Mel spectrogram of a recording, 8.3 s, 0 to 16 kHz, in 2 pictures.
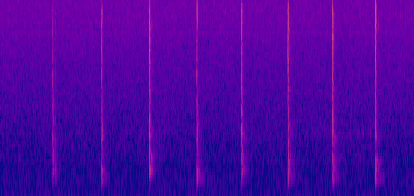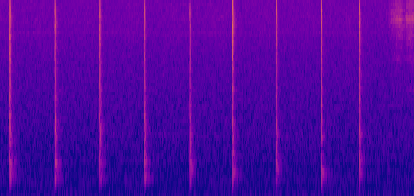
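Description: Fingernails tap and scratch the printed surface of a Tully's aluminum coffee bottle can lying on its side. Seventeen short, crisp ticks come at a steady pace of about two per second, each with a light metallic ping near 520 Hz that dies away almost at once over a quiet background.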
